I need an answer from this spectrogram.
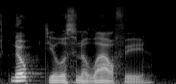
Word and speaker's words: Laufey: Nope, Do you listen to Laufey? not Leifei.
